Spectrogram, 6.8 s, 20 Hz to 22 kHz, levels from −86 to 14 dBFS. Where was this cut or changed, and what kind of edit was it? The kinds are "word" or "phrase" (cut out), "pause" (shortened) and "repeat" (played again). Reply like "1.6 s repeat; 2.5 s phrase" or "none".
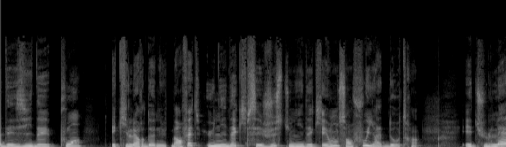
2.2 s word; 3.3 s word; 4.3 s word; 5.0 s word

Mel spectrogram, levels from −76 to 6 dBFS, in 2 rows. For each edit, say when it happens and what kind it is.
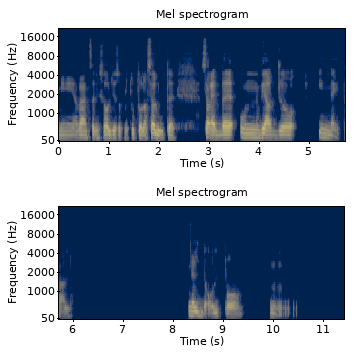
none

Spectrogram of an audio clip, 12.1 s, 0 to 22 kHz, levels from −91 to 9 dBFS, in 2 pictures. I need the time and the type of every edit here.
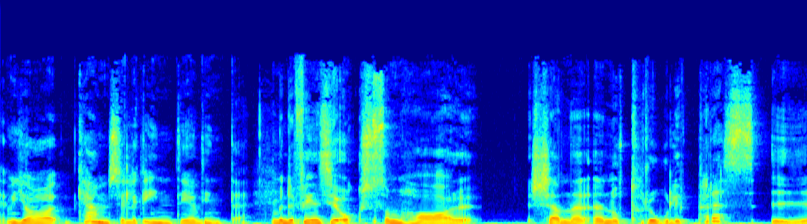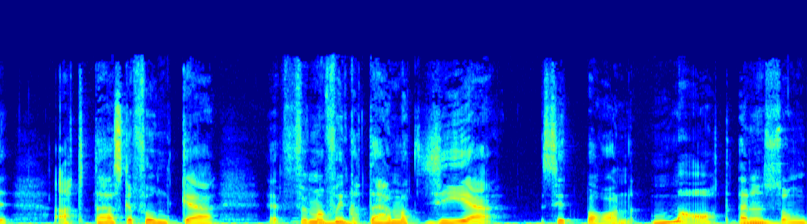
1.1 s word; 1.5 s word; 2.8 s word; 6.8 s word; 8.7 s word

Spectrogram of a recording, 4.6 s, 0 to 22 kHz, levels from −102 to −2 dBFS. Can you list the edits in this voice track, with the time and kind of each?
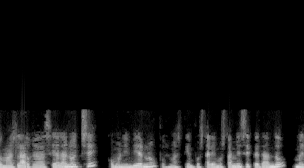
none

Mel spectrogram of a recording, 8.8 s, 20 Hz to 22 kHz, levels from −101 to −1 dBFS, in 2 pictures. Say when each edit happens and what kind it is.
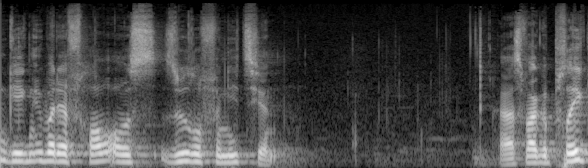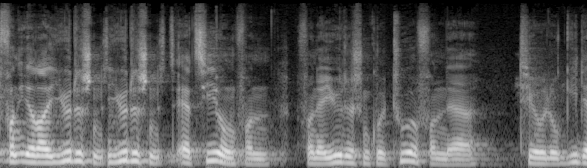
5.2 s repeat; 6.6 s pause

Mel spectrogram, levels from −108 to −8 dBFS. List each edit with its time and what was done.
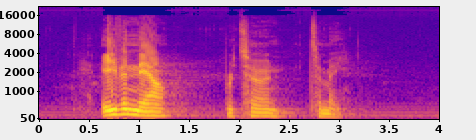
none

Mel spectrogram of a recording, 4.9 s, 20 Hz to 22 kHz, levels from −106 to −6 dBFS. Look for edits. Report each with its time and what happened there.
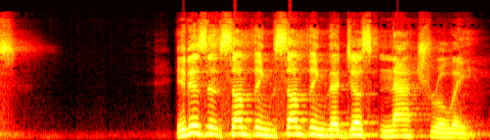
2.7 s repeat; 3.8 s word

